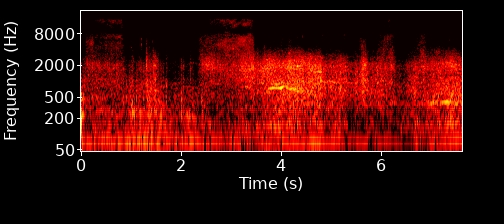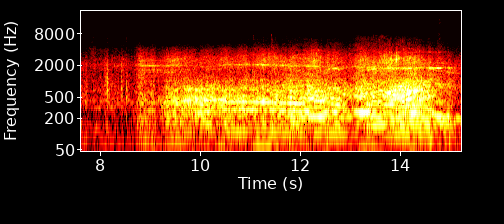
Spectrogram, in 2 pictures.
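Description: A motor vehicle engine passing close by, growing louder over the last five seconds with a wavering pitch and a thin steady whine above it. Earlier, quieter short hisses are heard, in keeping with repellent being sprayed on leather boots.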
